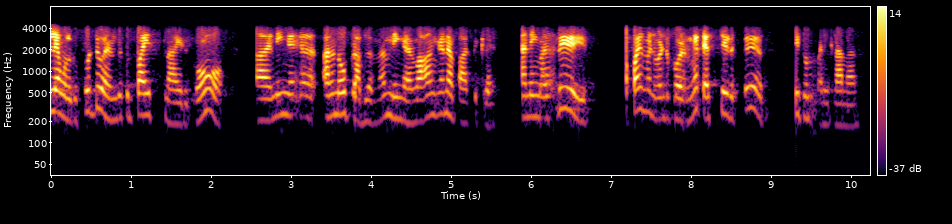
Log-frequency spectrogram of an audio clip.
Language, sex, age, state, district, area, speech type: Tamil, female, 18-30, Tamil Nadu, Thanjavur, urban, conversation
